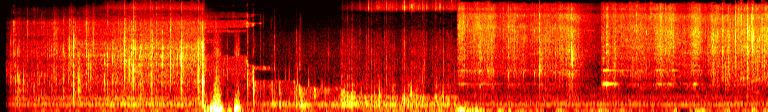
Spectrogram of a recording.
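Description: Rustling and crackling with many small clicks, and two dull thumps about two seconds in.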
